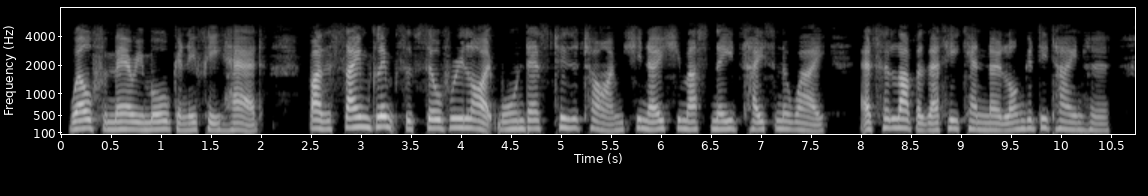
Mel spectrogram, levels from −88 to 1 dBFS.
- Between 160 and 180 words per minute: No, average, 200 wpm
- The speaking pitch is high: No, medium, 180 Hz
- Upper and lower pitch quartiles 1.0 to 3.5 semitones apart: Yes, average, 2.8 semitones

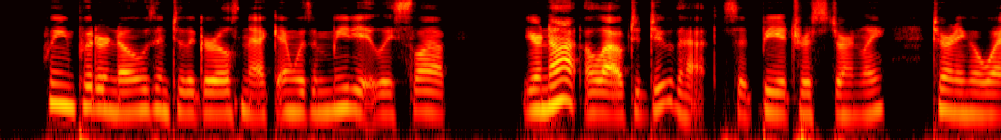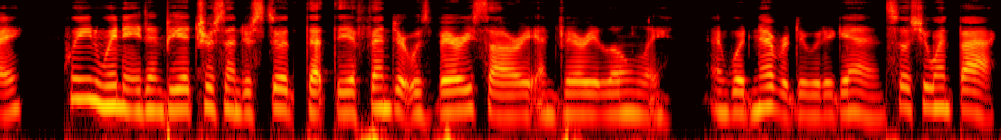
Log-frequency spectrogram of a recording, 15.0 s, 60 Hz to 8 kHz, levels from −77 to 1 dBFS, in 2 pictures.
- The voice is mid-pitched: Yes, medium, 165 Hz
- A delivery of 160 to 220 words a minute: Yes, average, 190 wpm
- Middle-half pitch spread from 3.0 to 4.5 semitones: No, narrow, 2.6 semitones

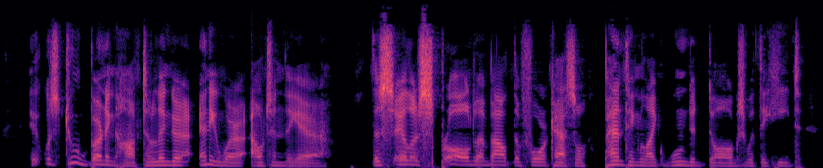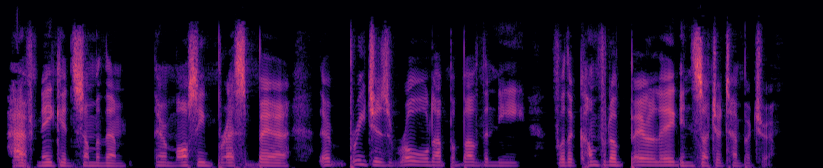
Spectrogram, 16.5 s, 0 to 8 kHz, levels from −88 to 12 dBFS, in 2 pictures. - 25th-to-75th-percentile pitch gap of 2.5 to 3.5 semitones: Yes, average, 2.8 semitones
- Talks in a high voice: No, medium, 150 Hz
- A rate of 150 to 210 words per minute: Yes, average, 190 wpm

